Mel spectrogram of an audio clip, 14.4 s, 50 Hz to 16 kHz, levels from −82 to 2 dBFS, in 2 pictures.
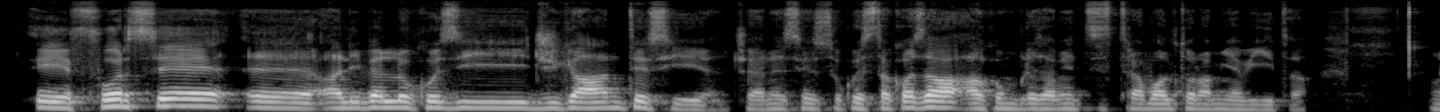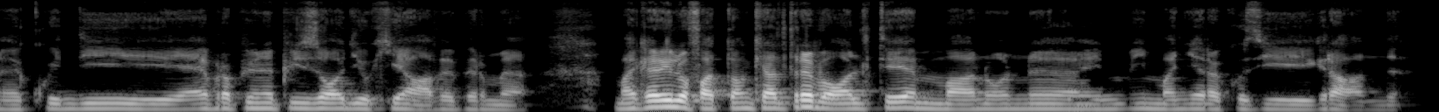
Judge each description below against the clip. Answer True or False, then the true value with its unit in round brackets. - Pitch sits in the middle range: False (130 Hz)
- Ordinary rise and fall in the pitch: True (3.2 semitones)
